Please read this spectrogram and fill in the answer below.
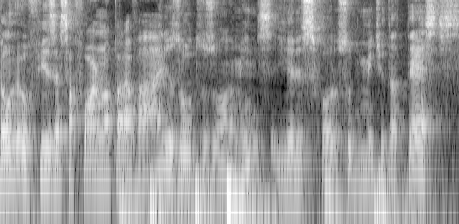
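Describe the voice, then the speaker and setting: With music behind him, a man talks at an even, moderate speed. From Brazil, interior of Rio Grande do Sul, German ethnicity. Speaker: supplement creator, entrepreneur. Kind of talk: podcast conversation. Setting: studio podcast table. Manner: talkative, hesitant repetitions.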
